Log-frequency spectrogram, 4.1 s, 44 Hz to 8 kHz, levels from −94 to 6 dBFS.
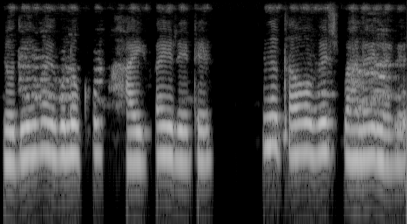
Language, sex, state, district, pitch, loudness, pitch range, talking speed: Bengali, female, West Bengal, North 24 Parganas, 210 Hz, -27 LUFS, 190-230 Hz, 160 wpm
